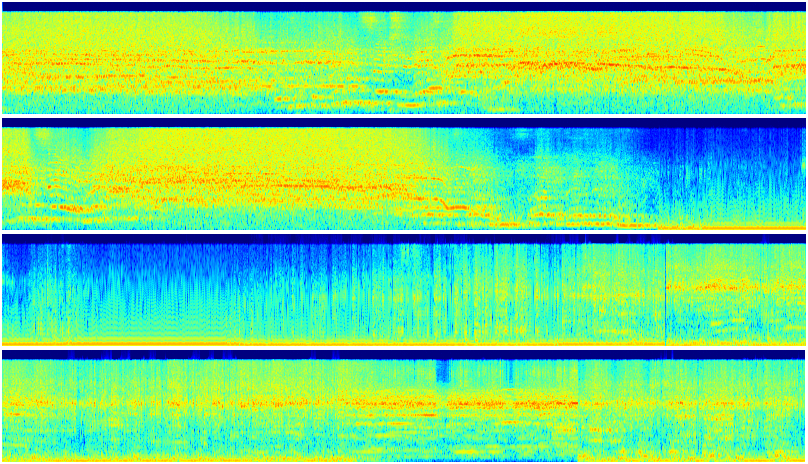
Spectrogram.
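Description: Live music played loud over a concert PA, with a performer's voice on the microphone. About halfway through, a beat with deep bass notes that step from pitch to pitch comes in.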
